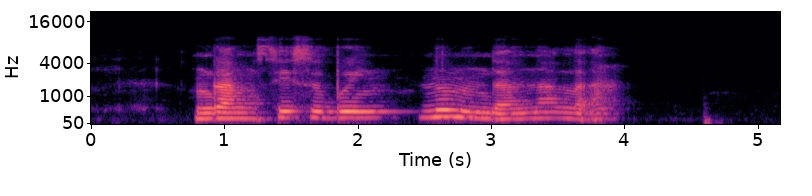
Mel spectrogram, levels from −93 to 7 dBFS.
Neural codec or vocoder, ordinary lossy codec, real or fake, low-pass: none; Opus, 16 kbps; real; 7.2 kHz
